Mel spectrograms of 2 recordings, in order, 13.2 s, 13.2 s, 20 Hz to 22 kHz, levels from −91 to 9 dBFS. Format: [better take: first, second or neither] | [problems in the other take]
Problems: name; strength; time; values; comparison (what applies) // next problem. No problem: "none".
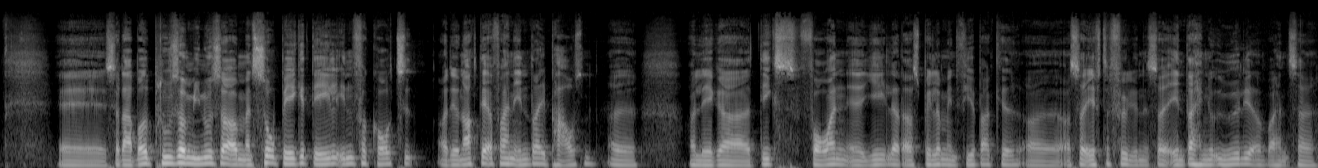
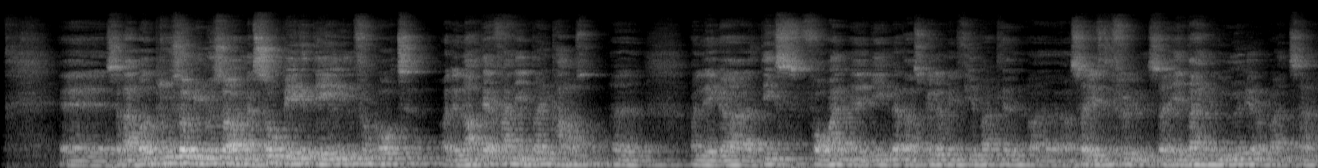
first | off-mic speech; far // room echo; strong; dies away in 1.1 s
